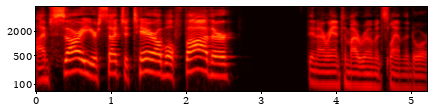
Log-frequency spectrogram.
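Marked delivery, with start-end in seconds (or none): 0.0-2.7 mock loud, high, drawn-out yell. Reading a book aloud, a character calls back while running upstairs: yelling. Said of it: "I yelled over my shoulder".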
